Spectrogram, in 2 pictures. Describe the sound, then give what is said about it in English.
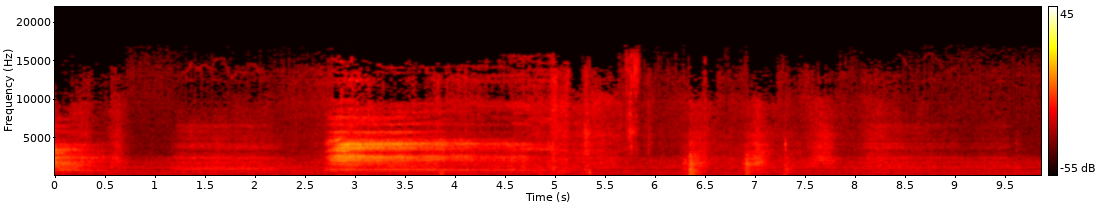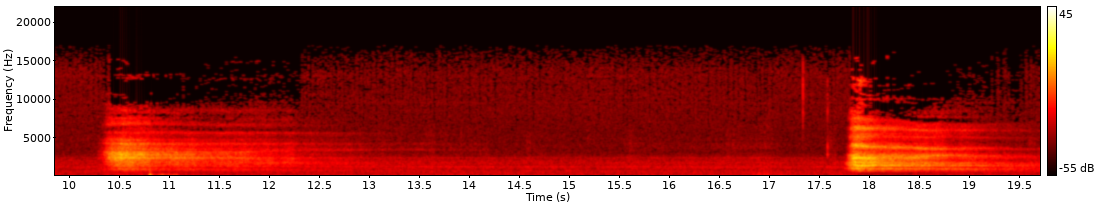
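Long, slow, deep breaths taken to settle into prayer and meditation. A few soft, breathy rushes of air arrive several seconds apart, with quiet pauses between them and a couple of faint small knocks. “We're going to begin by taking some long, slow, deep breaths in order to center ourselves.”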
